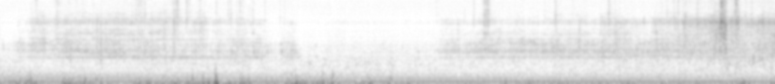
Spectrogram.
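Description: Boat engine running steadily, with uneven low rumbles over it.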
